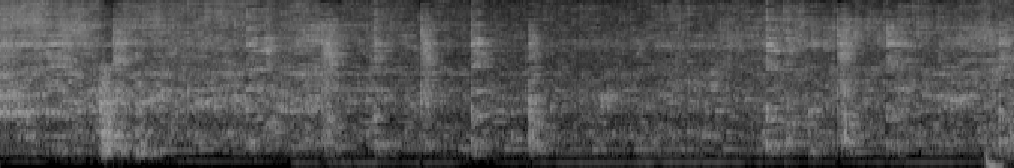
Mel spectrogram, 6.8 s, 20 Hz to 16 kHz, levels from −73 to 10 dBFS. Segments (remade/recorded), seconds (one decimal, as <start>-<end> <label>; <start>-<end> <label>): 0.0-1.3 remade; 1.3-6.8 recorded

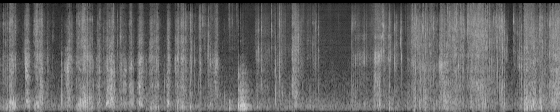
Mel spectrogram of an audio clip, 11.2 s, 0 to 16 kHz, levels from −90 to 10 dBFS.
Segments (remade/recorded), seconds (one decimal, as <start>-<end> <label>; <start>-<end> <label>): 0.0-4.5 recorded; 4.5-8.3 remade; 8.3-11.2 recorded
